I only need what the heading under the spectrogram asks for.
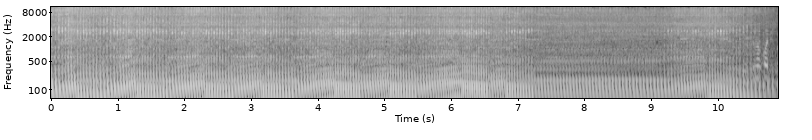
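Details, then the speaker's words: Royal Enfield Hunter 350 under warranty: single-cylinder thump with a loose tinny buzz on each beat, easing as revs drop; noise from the bend pipe, owner also reports a failed catalytic converter, taking it to the showroom. "अब इसके band pipe से आवाज आ रही है showroom ले जाऊंगा"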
